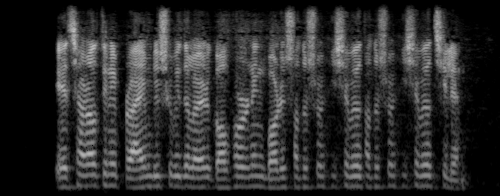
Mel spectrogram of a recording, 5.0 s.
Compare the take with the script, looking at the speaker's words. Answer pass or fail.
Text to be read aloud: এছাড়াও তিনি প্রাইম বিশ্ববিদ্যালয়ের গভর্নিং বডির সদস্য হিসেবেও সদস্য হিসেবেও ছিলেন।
pass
